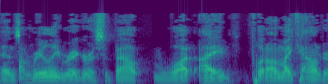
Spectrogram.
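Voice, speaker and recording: Speaking at a moderate pace, a man with a plain, everyday voice keeps a fairly low pitch with ordinary pitch variation. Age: 60s. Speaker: technology and marketing entrepreneur. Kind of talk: interview.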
